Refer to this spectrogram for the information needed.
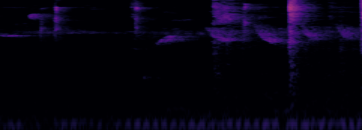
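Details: A black sunbird, active and being trained to call, gives thin, high whistles and sharp, rising chirps in short bursts over a steady low mechanical hum.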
